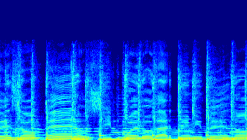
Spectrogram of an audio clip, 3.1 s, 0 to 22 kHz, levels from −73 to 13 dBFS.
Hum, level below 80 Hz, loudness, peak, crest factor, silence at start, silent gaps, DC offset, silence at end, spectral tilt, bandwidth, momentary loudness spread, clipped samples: none; -24 dBFS; -20 LUFS; -6 dBFS; 14 dB; 0 s; none; under 0.1%; 0 s; -5 dB/octave; 16 kHz; 2 LU; under 0.1%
